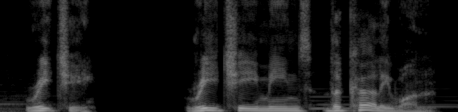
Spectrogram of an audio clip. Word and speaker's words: Ricci: Americans say Rick-E, Italians say Ricci. A double C before an I is read as CH, so KH is a K and CCI is Chi.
